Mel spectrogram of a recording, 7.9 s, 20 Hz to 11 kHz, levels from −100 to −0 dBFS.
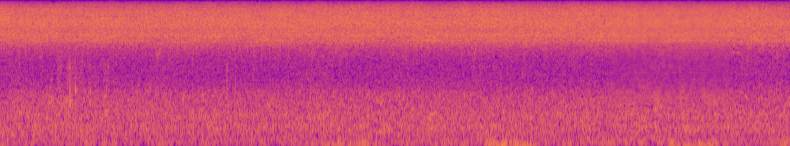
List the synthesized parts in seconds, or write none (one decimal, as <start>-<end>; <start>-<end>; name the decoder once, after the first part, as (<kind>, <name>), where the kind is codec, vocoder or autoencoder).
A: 6.1-7.3 (vocoder, Vocos)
